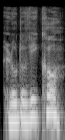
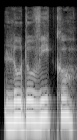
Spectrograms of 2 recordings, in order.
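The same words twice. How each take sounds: First: Put-on high, trembling frail old lady; shaky old woman. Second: Put-on sweet old lady. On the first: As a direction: call his name like a confused old woman. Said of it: "sagte sie mit zittriger Stimme". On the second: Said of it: "sagte sie noch einmal". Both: A narrator's reading.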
